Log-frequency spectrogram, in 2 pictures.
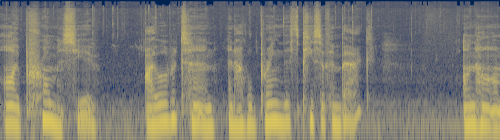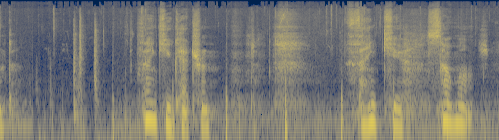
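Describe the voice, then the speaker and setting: A woman's voice: lowish voice, fairly even intonation, slow, pauses often, noisy background. A woman voicing a driven, pleading huntress on a crusade, insistent and earnest, in an ASMR roleplay. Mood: earnest, grateful.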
